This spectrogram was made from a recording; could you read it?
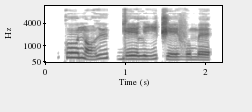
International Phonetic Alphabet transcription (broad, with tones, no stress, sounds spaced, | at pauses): k oː˦ n ɔ̃˨ ɣ ɨ˦ | ɡ eː˧ l iː˨˦ t͡ʃ eː˨ v o˨ m ɛ˨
